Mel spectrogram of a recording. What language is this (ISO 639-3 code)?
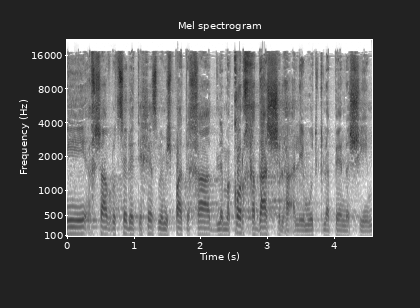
heb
